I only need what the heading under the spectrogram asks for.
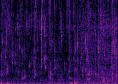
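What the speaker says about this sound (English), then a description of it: "So I'm gonna pour this water out." Water poured out of a container onto a level table, a short splashing trickle with a few drips, close and moderately loud with no voices.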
